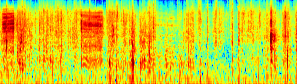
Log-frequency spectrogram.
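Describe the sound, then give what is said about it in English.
Crinkling and tearing of tape and wrapping as a taped beer package is opened, a quiet, continuous crackle with scattered sharper rips and no talk. “Of course, this one's taped a little bit better, so it's going to be harder to open here.”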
